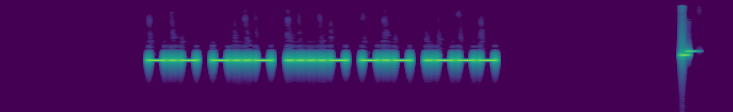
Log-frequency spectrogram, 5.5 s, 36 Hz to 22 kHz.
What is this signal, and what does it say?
Morse code, heard as a keyed tone, about 30 wpm, 700 Hz. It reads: KX4KJ
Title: USA Call Signs - 2x Character Spacing - 30wpm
